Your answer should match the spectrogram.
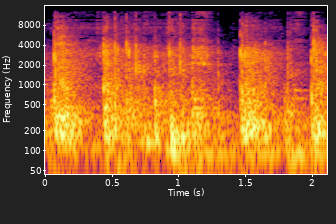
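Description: Tap shoes striking a hard studio floor in a tap-dance sequence: a rhythmic run of sharp taps and stamps, the strongest near the start, at about half a second and at about a second and a half.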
